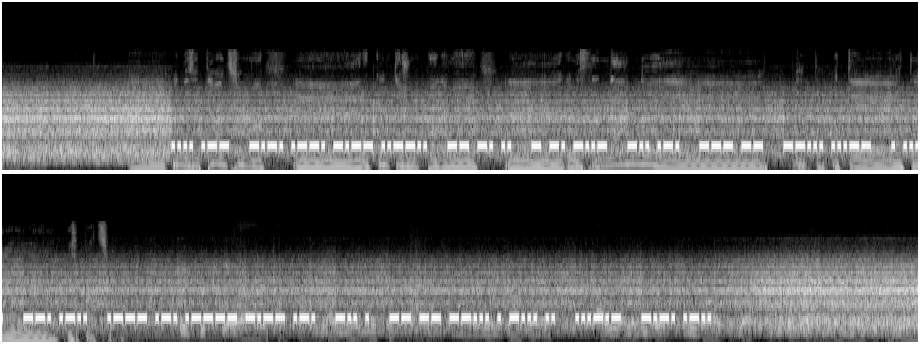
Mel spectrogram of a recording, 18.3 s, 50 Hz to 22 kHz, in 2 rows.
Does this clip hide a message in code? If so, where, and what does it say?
Yes: Morse code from 1.6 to 16.3 s, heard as a keyed tone, machine-sent, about 40 wpm, 550 Hz, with radio static. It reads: HW CPY? MNI TNX DR OM 73 ES GL JR1YR DE MM7EBI <SK> CL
